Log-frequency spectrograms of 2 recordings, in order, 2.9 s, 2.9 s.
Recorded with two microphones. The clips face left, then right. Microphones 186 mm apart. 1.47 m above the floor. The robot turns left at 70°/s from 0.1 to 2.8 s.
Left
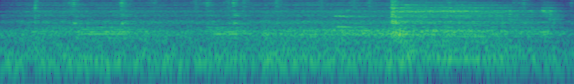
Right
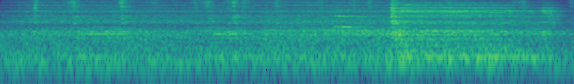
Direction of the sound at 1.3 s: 40° left.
